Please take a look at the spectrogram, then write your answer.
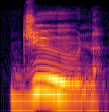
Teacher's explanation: Again, we have that j is a burst sound. June, and we want to round the vowels for that oo sound.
